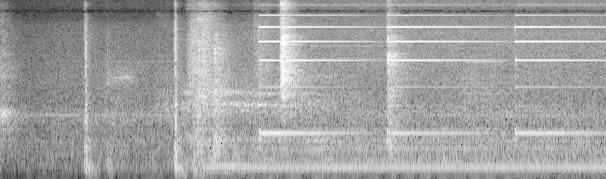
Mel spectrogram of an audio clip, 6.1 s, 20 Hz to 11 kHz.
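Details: 2015 Jeep Grand Cherokee EcoDiesel, 130,000 miles, key-on after fuel filter change, key cycled repeatedly to prime before starting: steady low electric hum with a few sharp clicks; fuel pump priming normally.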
